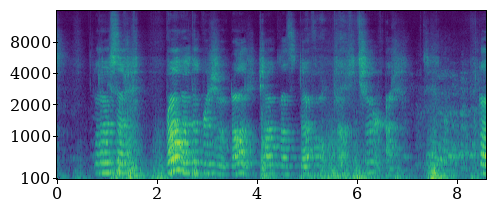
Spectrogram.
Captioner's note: laughter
